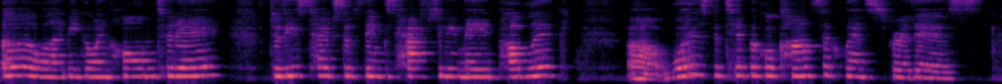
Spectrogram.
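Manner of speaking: put-on high little baby voice, babyish baby talk. Describing her arrest intake with police, imitating her baby voice. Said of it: "talking with a baby voice".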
